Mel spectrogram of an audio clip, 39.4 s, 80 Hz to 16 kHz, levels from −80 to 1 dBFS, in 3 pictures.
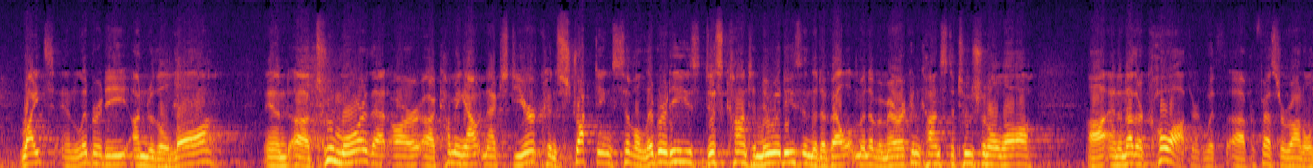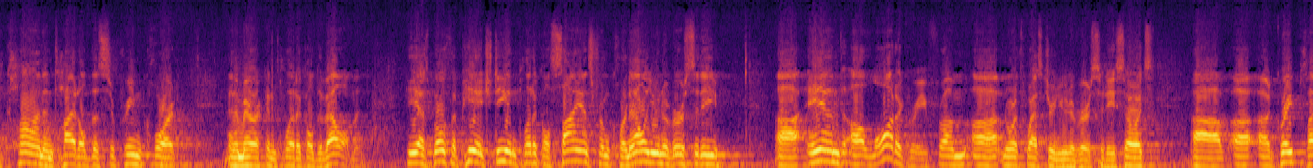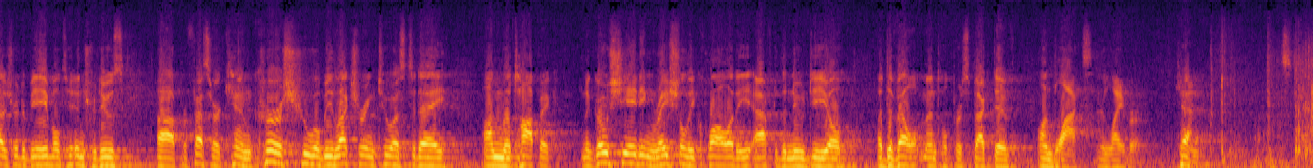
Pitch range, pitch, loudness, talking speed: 130-160 Hz, 140 Hz, -13 LUFS, 160 wpm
